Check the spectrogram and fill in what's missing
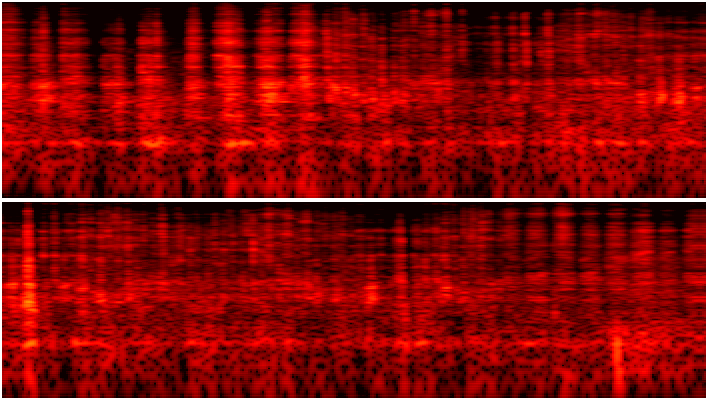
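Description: A knife is sharpened on a Lansky guided sharpening stone, giving repeated rasping strokes in a steady back-and-forth rhythm, close and fairly loud with no talking.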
